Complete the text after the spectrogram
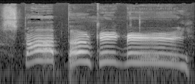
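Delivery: high, very slow exasperated whine; exasperated poked game character. Retold or imitated. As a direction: stretch it out like a fed-up clicked unit. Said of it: "You just keep clicking".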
